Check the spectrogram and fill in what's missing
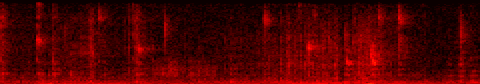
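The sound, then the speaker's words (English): Water drips steadily through a pitcher filter, small irregular plinks and trickles falling into water below, quiet with no voices. “I'll just let you see how fast the water kind of drips through the filter.”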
